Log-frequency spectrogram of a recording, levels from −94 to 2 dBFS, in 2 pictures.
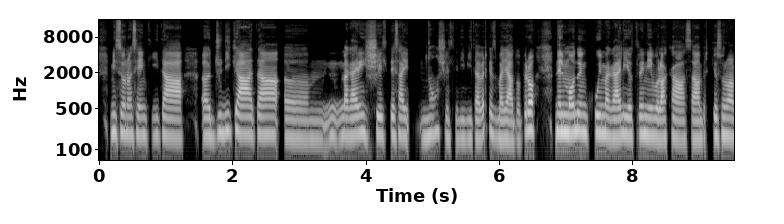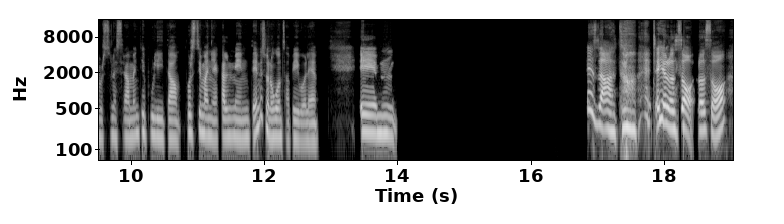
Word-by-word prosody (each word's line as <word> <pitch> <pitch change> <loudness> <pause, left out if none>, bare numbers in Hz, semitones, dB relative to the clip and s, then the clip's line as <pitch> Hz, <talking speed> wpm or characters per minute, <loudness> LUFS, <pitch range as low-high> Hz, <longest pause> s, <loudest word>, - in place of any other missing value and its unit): mi 200 0 -4
sono 190 -1 -4
sentita, 175 -2 -2 0.3
uhm, 175 0 -3
giudicata, 185 -1 0
uhm, 155 -1 -9
magari 175 +2 -1
scelte 180 0 -4
sai, 175 -1 -4 0.2
non 175 +4 -7
scelte 170 -5 -12
di 160 0 -10
vita 160 0 -7
perché 185 +6 -7
è - - -5
sbagliato, 155 -3 -3
però 210 +7 +3 0.3
nel 200 -1 +2
modo 195 +1 +3
in 200 -1 -1
cui 195 +2 -3
magari 175 -1 -1
io 175 -1 -2
tenevo 175 -1 -3
la 160 +1 +1
casa, 155 -2 -3
perché 160 +2 -13
io - - -2
sono 175 0 -4
una 170 - 0
persona 170 +2 -10
estremamente 165 +4 -5
pulita, 165 -3 -2
forse 195 +1 -4
maniacalmente, 165 -1 -2
ne - - -3
sono 155 - -2
consapevole. 145 -3 -4 0.6
E, 195 -1 +4
mhmm 190 -2 0 2.9
Esatto, 235 - +6 0.4
cioè - - +6
io 290 - +9
lo 235 -4 +9
so, 200 - +7
lo 215 0 +5
so. 210 0 +5
175 Hz, 150 wpm, -22 LUFS, 160-190 Hz, 2.9 s, io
